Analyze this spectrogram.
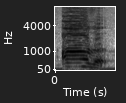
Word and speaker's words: of: है, रीड करना है, तो उस वक्त आप इसको ऑफ नहीं पढ़ेंगे, फे की आवाज नहीं देंगे, बल्कि आपने आवाज देनी है वाओ की, ऑव, OF, ऑव।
